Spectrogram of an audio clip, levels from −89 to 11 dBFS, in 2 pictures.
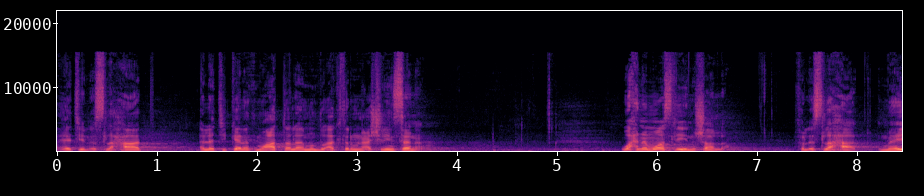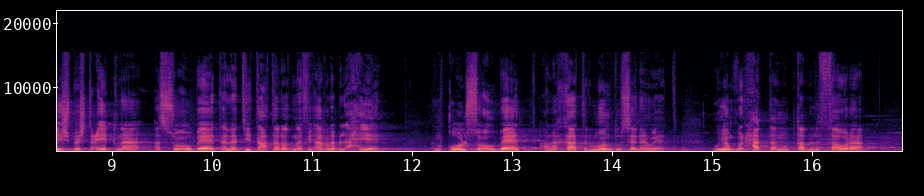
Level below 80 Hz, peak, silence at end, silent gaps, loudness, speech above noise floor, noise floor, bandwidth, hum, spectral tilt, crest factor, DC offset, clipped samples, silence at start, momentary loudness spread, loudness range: -66 dBFS; -6 dBFS; 0.05 s; none; -26 LUFS; 30 dB; -55 dBFS; 16 kHz; none; -4.5 dB/octave; 20 dB; under 0.1%; under 0.1%; 0 s; 12 LU; 5 LU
